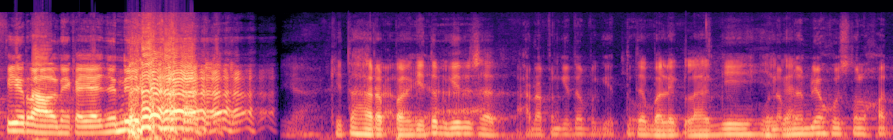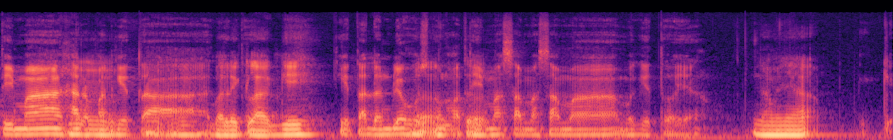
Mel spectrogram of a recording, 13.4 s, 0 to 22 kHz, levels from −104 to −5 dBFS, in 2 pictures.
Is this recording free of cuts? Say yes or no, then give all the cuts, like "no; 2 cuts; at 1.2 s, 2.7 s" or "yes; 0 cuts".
no; 1 cut; at 1.7 s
